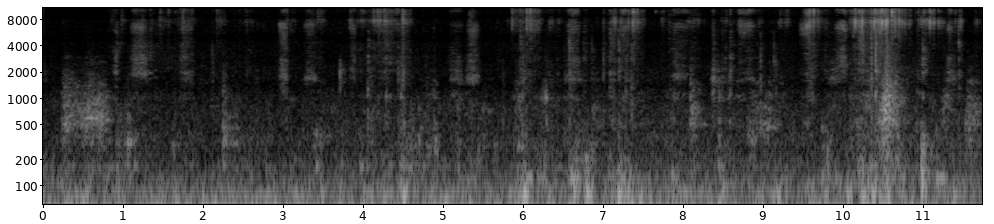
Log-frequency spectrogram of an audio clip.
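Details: Two Chihuahua puppies at playtime, giving scattered soft whimpers and short squeaky yips amid rustling, scuffling and clicking noises from their tumbling, with a low indoor rumble throughout.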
